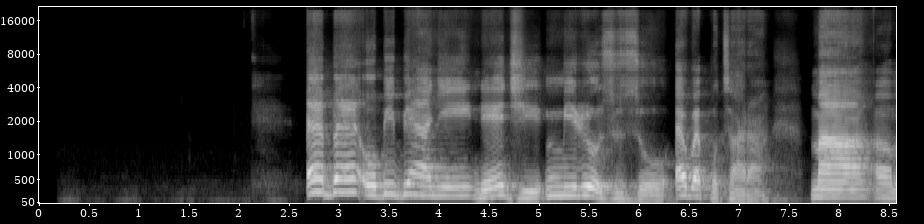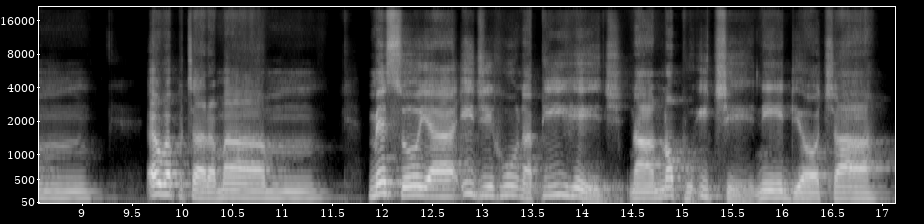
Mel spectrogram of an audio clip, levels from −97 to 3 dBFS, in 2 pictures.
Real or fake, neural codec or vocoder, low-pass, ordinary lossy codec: fake; autoencoder, 48 kHz, 128 numbers a frame, DAC-VAE, trained on Japanese speech; none; none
